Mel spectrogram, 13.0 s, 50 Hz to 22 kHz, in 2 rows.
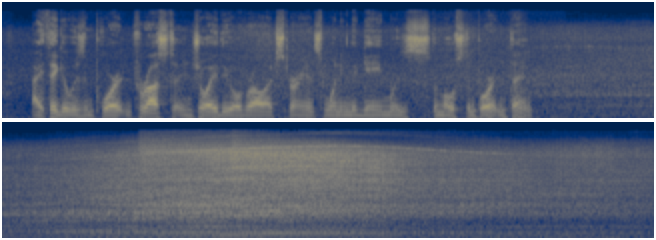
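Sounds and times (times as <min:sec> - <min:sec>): coach driving past: 0:00.4 - 0:13.0.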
